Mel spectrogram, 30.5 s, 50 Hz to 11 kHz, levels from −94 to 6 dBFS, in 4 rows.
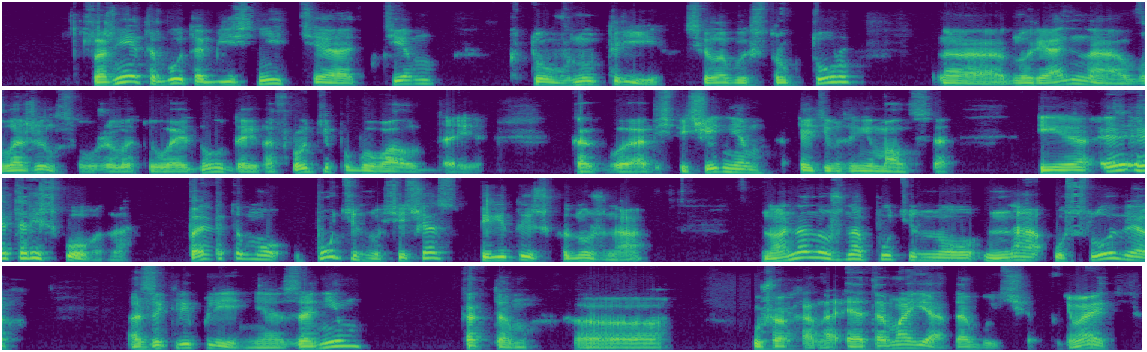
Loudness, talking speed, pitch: -18 LUFS, 105 wpm, 160 Hz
